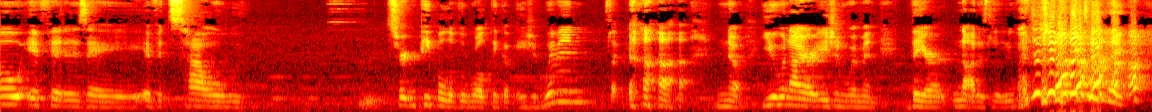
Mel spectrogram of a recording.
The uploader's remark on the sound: During a press conference at the Swissotel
